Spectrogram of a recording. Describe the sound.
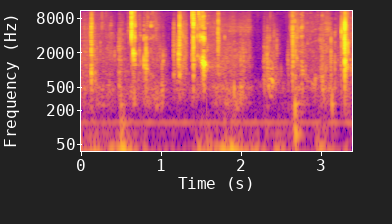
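Someone chews orange Sour Patch gummy candy, with many soft, wet, squishy bites and smacks in an uneven rhythm, fairly quiet and with no talk.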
